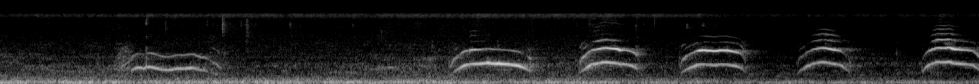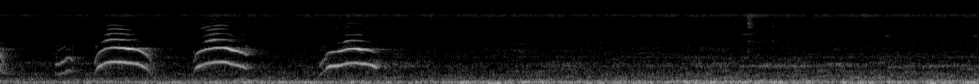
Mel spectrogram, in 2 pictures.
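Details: Two kittens crying very loudly to their mom for food or attention: a soft opening mew followed by about nine strong, evenly paced meows roughly one per second, then quieter hum.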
